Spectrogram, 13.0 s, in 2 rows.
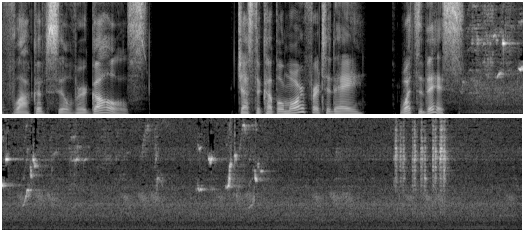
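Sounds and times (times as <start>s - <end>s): bird whistled chirps: 5.8s - 12.2s
bird rapid chatter: 5.8s - 13.0s
faint low hum: 5.8s - 13.0s.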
